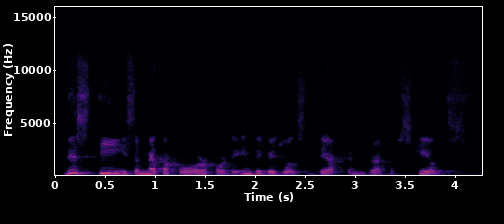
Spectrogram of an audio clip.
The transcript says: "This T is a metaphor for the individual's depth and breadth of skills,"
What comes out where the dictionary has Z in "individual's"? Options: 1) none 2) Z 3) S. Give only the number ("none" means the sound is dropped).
3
